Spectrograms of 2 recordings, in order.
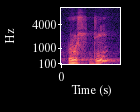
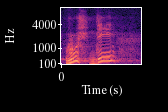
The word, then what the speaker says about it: Rushdie: And Rushdie, see, Rushdie should be spelled rightly the way we pronounce. Rushdie, R-O-O-S-H. Rush. D-E-E-D. Rushdie. But no, you see the father anglicized the name. R-U-S-H. Rush. D-I-E. What is D-I-E? Die. Rush. Die. Die.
